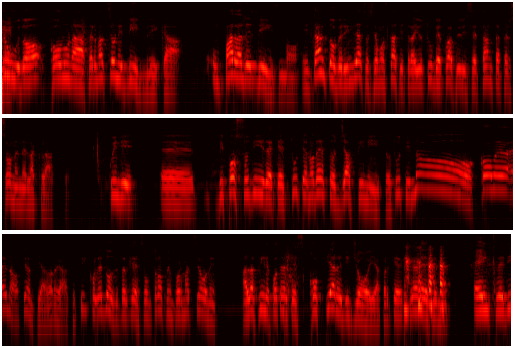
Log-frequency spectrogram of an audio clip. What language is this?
Italian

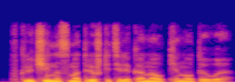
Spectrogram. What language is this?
Russian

